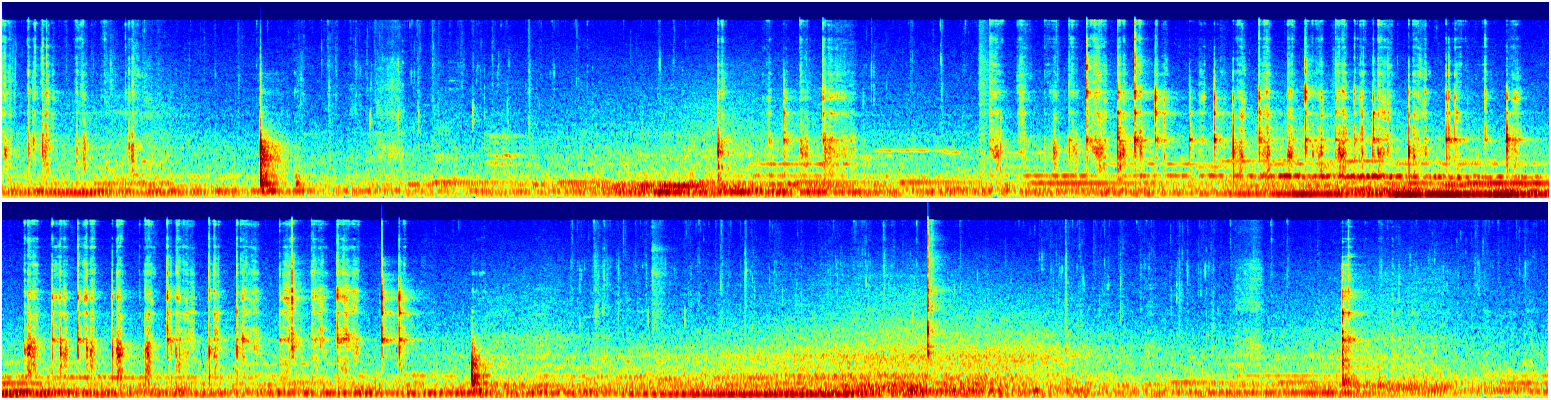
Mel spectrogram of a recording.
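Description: A utensil scraping and clinking against a mortar as pounded lemongrass-and-chili paste is emptied onto fish in a plastic bowl: a dense run of quick clicks and scrapes in the middle, with a few single sharp knocks before and after.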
